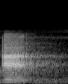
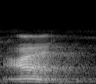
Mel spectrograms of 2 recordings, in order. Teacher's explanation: Harus dibedakan ain dan alif. Kalau alif maka mulutnya agak lebar, a. Ain ditekan, a. · Makhrajnya ain ada di tenggorokan, sedikit ditekan.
